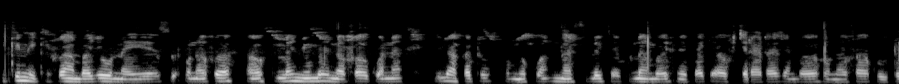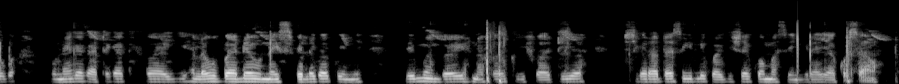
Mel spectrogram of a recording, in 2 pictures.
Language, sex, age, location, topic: Swahili, male, 25-35, Nakuru, government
